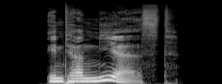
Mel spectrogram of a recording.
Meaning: second-person singular present of internieren
- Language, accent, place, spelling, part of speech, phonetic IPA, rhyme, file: German, Germany, Berlin, internierst, verb, [ɪntɐˈniːɐ̯st], -iːɐ̯st, De-internierst.ogg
